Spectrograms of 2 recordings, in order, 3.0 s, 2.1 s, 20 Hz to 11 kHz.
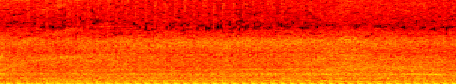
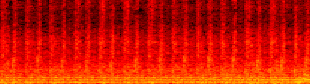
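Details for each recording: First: Old Onan generator, last run around 1983–84, revived: steady even thump holding pace while powering two loads at once, no stumbling; runs fine but uses fuel quickly. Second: Onan generator, unrun since about 1983-84, cranked with some two-stroke oil put down the cylinder: the starter turns it evenly with fast regular chuffing and no firing; a valve is most likely hanging up.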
